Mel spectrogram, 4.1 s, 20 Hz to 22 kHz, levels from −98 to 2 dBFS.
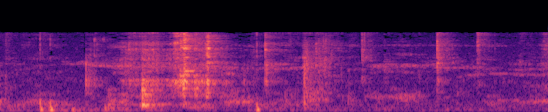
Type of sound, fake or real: real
